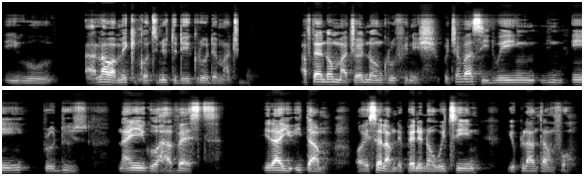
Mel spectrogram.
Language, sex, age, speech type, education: Nigerian Pidgin, male, 30-45, spontaneous, secondary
